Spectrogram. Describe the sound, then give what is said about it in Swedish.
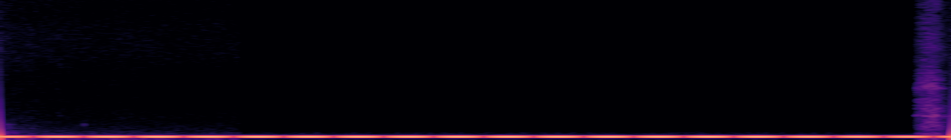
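A steady low sine tone, a binaural beat from two tones heard at the same time, throbs in a smooth, even pulse, about four beats per second, wavering softly in loudness throughout with no voices, ending with a brief click. “Men när man har båda två samtidigt då, då blir det ett ljud som blir den här vibrationen, vom, vom, vom, vom, vom istället.”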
